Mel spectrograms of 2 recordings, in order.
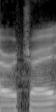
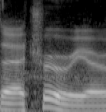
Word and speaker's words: Etruria: I want to say it's not Eritrea. It's Etruria or whatever it is.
